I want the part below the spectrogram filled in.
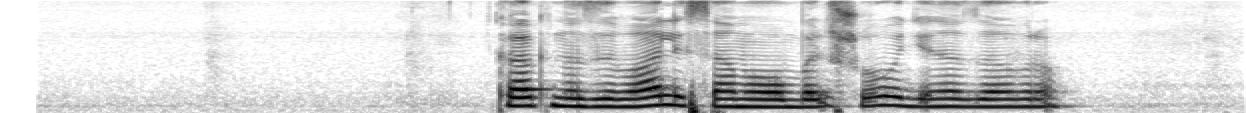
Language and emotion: Russian, neutral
